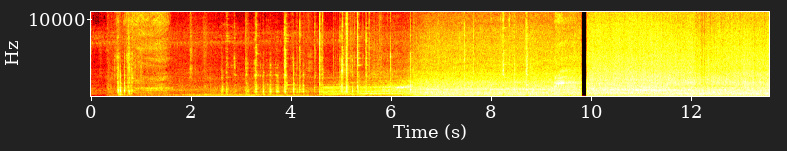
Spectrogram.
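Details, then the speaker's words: Carrier AC condenser not cooling, after compressor common wires tightened: a few clicks, then the unit starts into a steady even hum and whoosh with no buzzing or stalling; running normally and getting cold. "look it's running getting cold hmm"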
